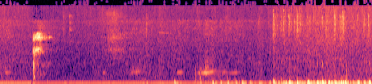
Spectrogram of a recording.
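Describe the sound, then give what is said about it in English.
Rapid, irregular typing on a computer keyboard starts partway through and grows busier toward the end, soft clicks layered over a steady low electrical hum, with a sharper tap near the start. “And then you can go ahead and just start typing.”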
